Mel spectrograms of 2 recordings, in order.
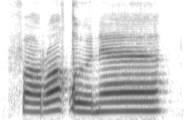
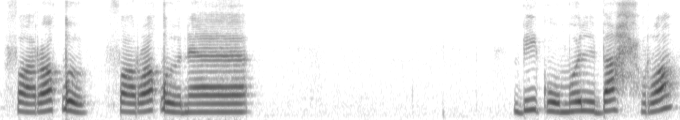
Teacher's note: را کو موٹا قاف کے اوپر کلکلا ہوگا، کاف کے اوپر جو موٹا قاف ہے اس کے اوپر اگر جہاں کہیں پہ بھی جزم ہوگی تو آپ اس کے اوپر کلکلا کریں گے۔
